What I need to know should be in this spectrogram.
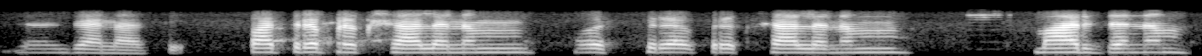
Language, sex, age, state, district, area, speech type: Sanskrit, female, 60+, Karnataka, Bangalore Urban, urban, conversation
